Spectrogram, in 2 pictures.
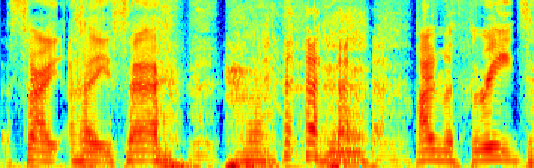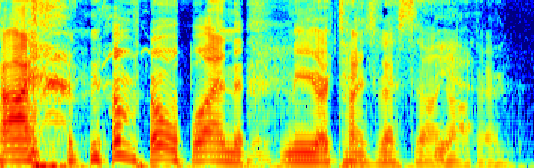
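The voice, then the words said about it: Breathless, panting delivery. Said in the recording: “just a little out of breath ... Really make it sound like you just finished jacking off.”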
